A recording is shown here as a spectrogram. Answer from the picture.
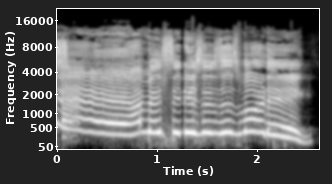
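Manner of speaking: very high, drawn-out mock-tearful delight; excited squeal. Imitating a man so excited to see him, high excited squeal. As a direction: imitate someone squealing, overjoyed at seeing him. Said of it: "He gets so excited when he sees him".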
